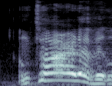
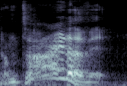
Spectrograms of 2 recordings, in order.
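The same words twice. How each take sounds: First: The same line again, really meaning it; fed up, emphatic repeat. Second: Said in the usual way. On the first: Real, not acted. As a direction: lean into tired to show you're sick of it. Repeating his complaint about channel strikes.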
